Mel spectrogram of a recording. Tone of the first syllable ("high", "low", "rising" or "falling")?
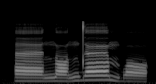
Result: low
